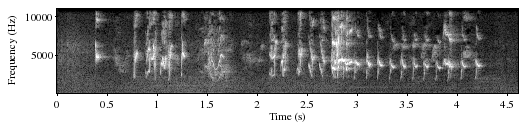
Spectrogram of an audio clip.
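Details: Pet lovebirds chirping as they play, a fast string of clipped, high tweets that quickens into an even, rapid rattle of about five notes per second in the second half.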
